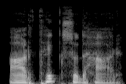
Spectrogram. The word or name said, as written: सुधार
